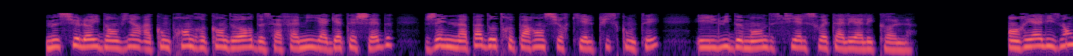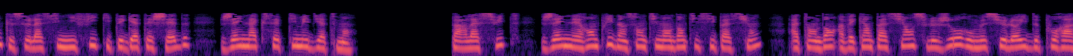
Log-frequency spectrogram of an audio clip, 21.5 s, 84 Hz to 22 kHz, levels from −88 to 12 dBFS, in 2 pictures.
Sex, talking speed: female, 170 wpm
